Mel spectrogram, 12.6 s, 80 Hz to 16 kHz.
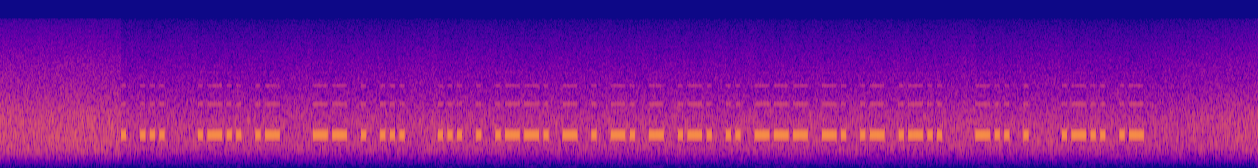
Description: Morse code, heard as a keyed tone, machine-sent, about 25 wpm, 800 Hz, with radio static. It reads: ES LA MES SEPTENTRIONAL DE LA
